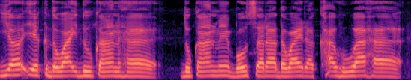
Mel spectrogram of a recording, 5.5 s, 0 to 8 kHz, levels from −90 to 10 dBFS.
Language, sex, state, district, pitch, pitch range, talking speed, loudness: Hindi, male, Jharkhand, Palamu, 165 Hz, 160-175 Hz, 140 wpm, -15 LUFS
